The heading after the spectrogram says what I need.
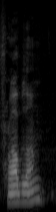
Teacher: in the second syllable of problem the schwa sound is used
